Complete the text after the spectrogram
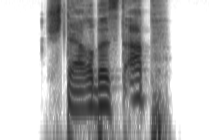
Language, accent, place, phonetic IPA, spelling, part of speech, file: German, Germany, Berlin, [ˌʃtɛʁbəst ˈap], sterbest ab, verb, De-sterbest ab.ogg
- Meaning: second-person singular subjunctive I of absterben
